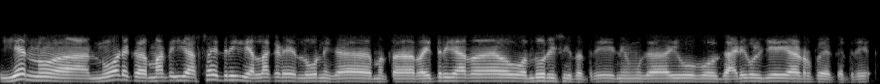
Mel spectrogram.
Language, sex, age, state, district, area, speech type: Kannada, male, 30-45, Karnataka, Vijayapura, urban, conversation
